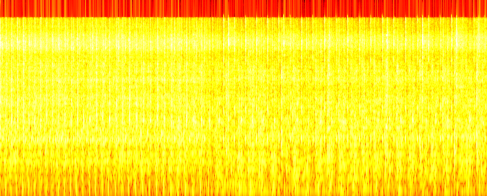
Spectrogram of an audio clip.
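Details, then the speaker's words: Single-cylinder diesel that had throttle rising by itself and smoking despite new nozzle, now after repair: even steady idle thump, no high-pitched whistle or hunting, smoke gone; engine back to normal. "ठीक है, डीजल मित्रों, अंत में diesel engine वापस सामान्य हो गया है , ध्वनि से ही सही, अब कोई उच्च पिच नहीं है, फिर धुआं बिल्कुल खत्म हो गया है, और ध्वनि है पहले से अधिक स्थिर"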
